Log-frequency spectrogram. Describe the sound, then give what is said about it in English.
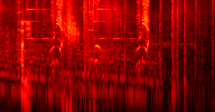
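Video game bees buzz steadily while several sharp hits and thwacks land on them as they are killed for honey, each strike with a brief chirpy squeal, fairly loud, with no talking. “Alright, let's kill some of these bees, get some honey.”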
